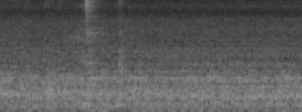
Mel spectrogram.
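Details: A steady, even hiss like a fan or air conditioner fills the room, broken only by one brief faint click.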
